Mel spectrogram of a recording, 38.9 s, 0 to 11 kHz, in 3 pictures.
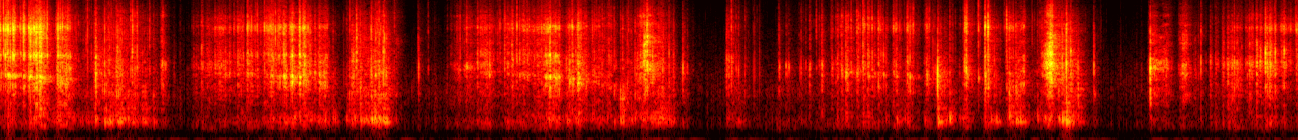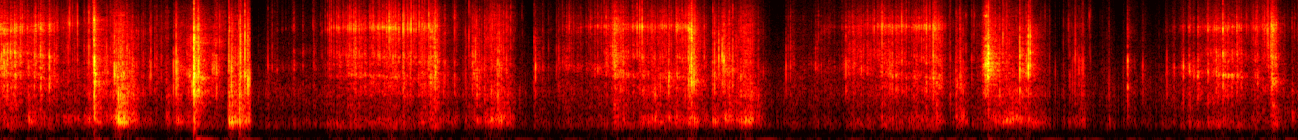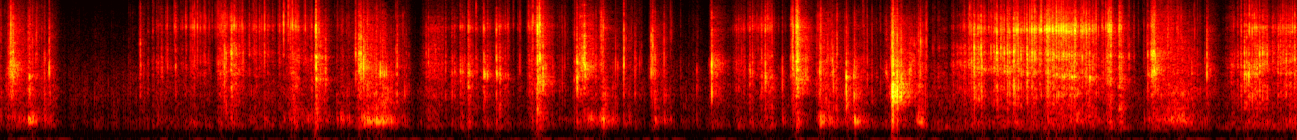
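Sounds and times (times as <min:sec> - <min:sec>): soap being crushed by hand: 0:11.5 - 0:15.5, 0:27.4 - 0:38.9.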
